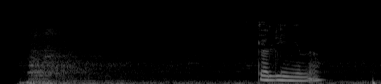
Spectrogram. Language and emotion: Russian, neutral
